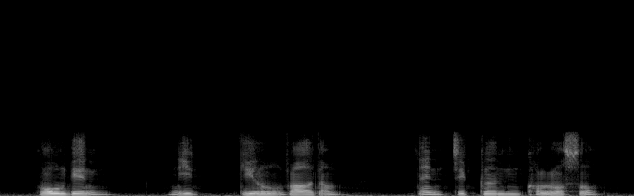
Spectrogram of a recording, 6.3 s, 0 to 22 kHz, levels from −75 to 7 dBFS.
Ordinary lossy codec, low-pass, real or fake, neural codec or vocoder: none; 7.2 kHz; fake; autoencoder, 22.05 kHz, a latent of 192 numbers a frame, VITS, trained on many speakers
